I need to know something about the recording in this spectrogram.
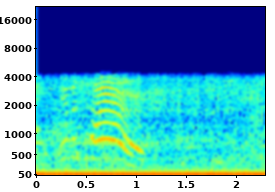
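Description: School bus engine and road noise, a steady low rumble heard from inside the passenger cabin, with a voice briefly heard over it about half a second in.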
